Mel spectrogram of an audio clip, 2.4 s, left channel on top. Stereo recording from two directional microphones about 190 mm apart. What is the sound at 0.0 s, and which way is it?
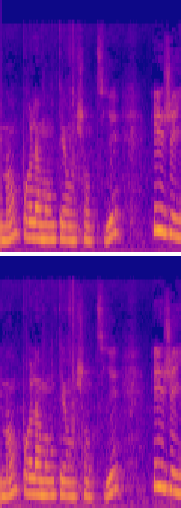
A woman's voice, 30° left (ahead or behind).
